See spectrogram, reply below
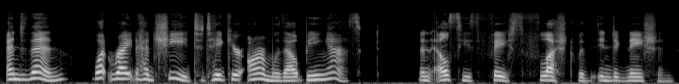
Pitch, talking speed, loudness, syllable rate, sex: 205 Hz, 170 wpm, -19 LUFS, 4.3 syllables/s, female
